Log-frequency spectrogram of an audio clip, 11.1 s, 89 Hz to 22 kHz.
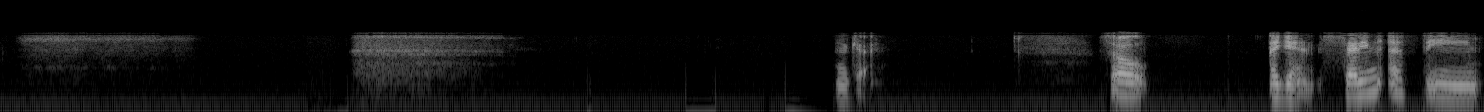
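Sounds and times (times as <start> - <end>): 
deep breaths during a guided breathing pause: 0.0 - 1.6, 2.5 - 4.1, 7.6 - 8.3
speech: 6.3 - 6.7, 8.3 - 8.7, 9.5 - 11.1.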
